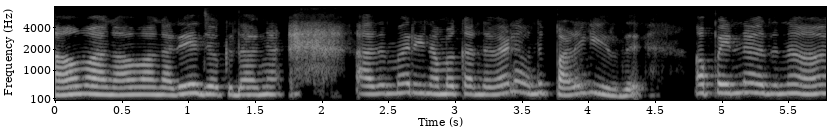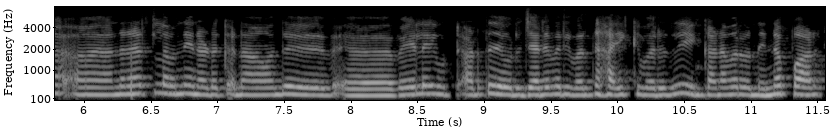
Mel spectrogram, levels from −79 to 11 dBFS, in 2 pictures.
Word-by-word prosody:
ஆமாங்க, 240 0 +5
ஆமாங்க. 235 0 +3
அதே 255 +4 +4
ஜோக்கு 235 -1 0
தாங்க. 230 +1 +1 0.7
அதுமாரி 275 +3 -1
நமக்கு 255 0 +2
அந்த 240 0 -1
வேலை 285 +5 0
வந்து 275 +2 -1
பழகிருது. 230 -4 -1 0.5
அப்ப 280 +1 -3
என்ன 280 +2 -3
ஆகுதுன்னா, 275 0 0 0.4
அ - - -1 0.2
அந்த 235 - 0
நேரத்தில 265 +1 -2
வந்து 260 +1 -1
என்னோட 230 -1 0
க - - -4
நான் 220 0 -1
வந்து 240 +2 +1 0.4
ஆ - - +1 0.3
வேலையை 250 +3 -1
விட்டு 225 -1 -8
அடுத்து 230 +4 -2
ஒரு 220 - -1
ஜனவரி 235 +2 0
வந்தா, 220 +3 -1
ஹைக்கு 230 +1 -3
வருது. 220 +3 -2
என் 225 -1 -3
கணவர் 230 +1 -1
வந்து, 220 -1 +1
என்னப்பா! 250 0 +2
240 Hz, 180 wpm, -24 LUFS, 230-260 Hz, 0.7 s, ஆமாங்க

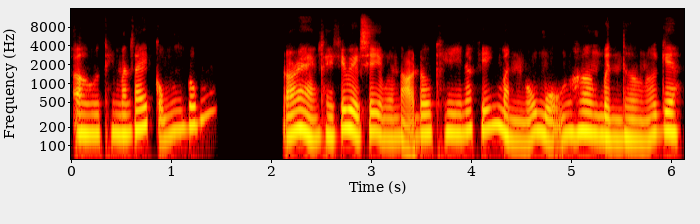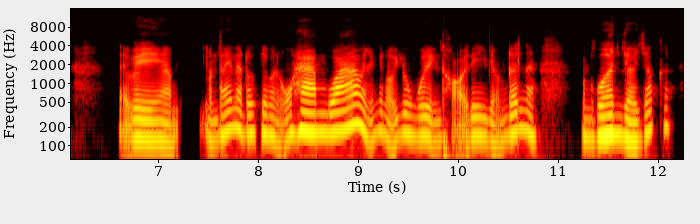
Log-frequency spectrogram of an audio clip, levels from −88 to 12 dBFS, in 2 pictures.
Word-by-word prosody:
Ừ, 160 -1 0
thì 165 -1 -6
mình 160 0 0
thấy 190 +3 +3
cũng 165 +9 -5
đúng. 270 +12 -3 0.7
Rõ 155 +2 +2
ràng 170 -7 +3
thì 150 - -1
cái 190 - +2
việc 160 -6 +4
sử 170 - -1
dụng 145 -4 -2
điện 135 - -5
thoại - - 0
đôi 160 +2 0
khi 165 -1 -3
nó 180 +2 -2
khiến 205 +4 0
mình 130 -7 -1
ngủ 140 +7 -2
muộn 155 0 -1
hơn 165 -1 +1
bình 135 -2 0
thường 135 -2 -2
nữa 145 +4 -3
kia. 170 -1 +3 0.5
Tại - - -3
vì, 130 -1 +4
à, 120 -2 0 0.4
mình 125 -1 -4
thấy 165 +5 0
là 190 - +1
đôi 160 -1 -1
khi 160 - 0
mình 145 -5 -2
cũng 130 +7 -1
ham 165 -1 +5
quá 185 +7 +6
về 200 - +2
những 135 +5 -6
cái 175 - -4
nội 130 -4 -3
dung 155 -2 -1
của 145 0 0
điện 125 -4 -1
thoại 140 +3 -3
đi, 145 -1 0
dẫn 125 +3 -4
đến 165 +4 +1
là 160 -5 -1 0.5
mình 135 -1 -4
quên 155 +1 +6
giờ 130 -4 +3
giấc 170 +4 -3
á. 205 - -8
160 Hz, 275 wpm, -22 LUFS, 140-170 Hz, 0.7 s, quá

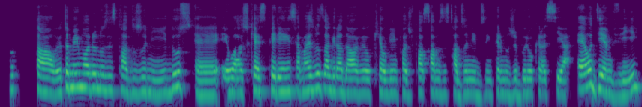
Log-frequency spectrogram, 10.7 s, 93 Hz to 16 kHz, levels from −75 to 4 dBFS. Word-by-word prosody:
Total. 200 -3 +1
Eu 185 - +1
também 240 +1 +2
moro 235 -1 +4
nos 220 -2 -2
Estados 195 -3 -3
Unidos, 195 +7 -2
eh, 165 0 -1
eu 185 +1 +4
acho 180 -1 0
que - - 0
a 205 - +6
experiência 195 0 0
mais 205 +2 0
desagradável 190 -6 +1
que 190 +2 -5
alguém 180 0 0
pode 175 -1 -3
passar 190 +1 0
nos 175 -2 -7
Estados 170 -1 -3
Unidos 175 -3 -5
em 175 - -9
termos 175 -2 -5
de 180 - -5
burocracia 175 0 -2 0.2
é 225 +2 +6
o 280 - +7
DMV. 190 - 0
185 Hz, 160 wpm, -25 LUFS, 175-210 Hz, 0.2 s, o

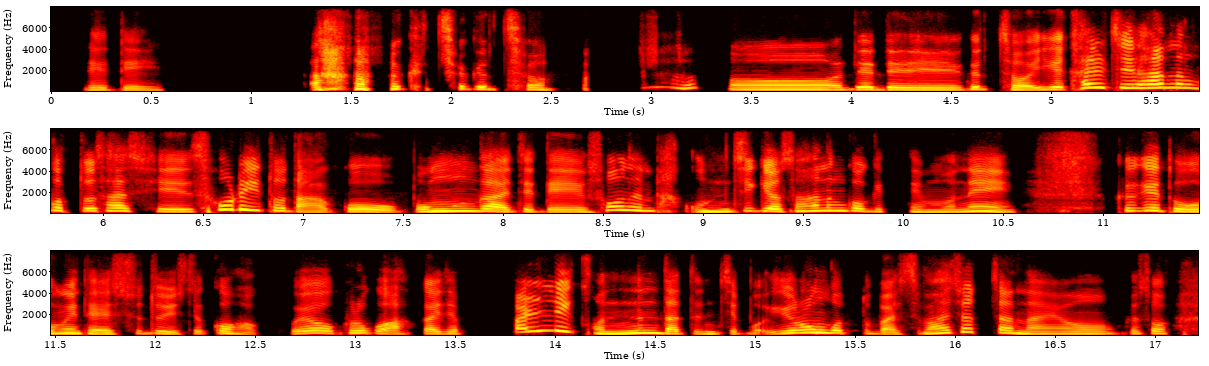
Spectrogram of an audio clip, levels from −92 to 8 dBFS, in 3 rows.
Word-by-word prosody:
네네. 160 -3 -7 1.0
아 235 - +10 0.2
그쵸, 235 - -7
그쵸. 205 -3 -3 0.9
어. 195 -1 +2
네네. 180 -4 +2
그쵸. 195 -3 -1
이게 205 +4 +2
칼질하는 350 - +4
것도 250 -4 -1
사실 215 -7 -1
소리도 355 - +3
나고 170 +2 0
뭔가 220 +1 +5
이제 180 -1 -3
내 175 0 -2
손을 325 - +1
막 245 - -7
움직여서 215 +4 +1
하는 265 +2 +1
거기 230 -6 -2
때문에 170 +3 -1 0.5
그게 270 +1 0
도움이 205 -1 +2
될 165 -4 -1
수도 200 +4 -7
있을 175 +2 -6
것 205 +1 -2
같고요. 220 +4 -4
그리고 225 -1 -2
아까 165 +4 -3
이제 180 -1 -5 0.3
빨리 410 +4 +2
걷는다든지 185 - +2
뭐 165 - -10
요런 255 +5 +3
것도 225 -4 -3
말씀하셨잖아요. 180 - -2
그래서 200 0 -5
200 Hz, 310 characters per minute, -23 LUFS, 180-235 Hz, 1.0 s, 아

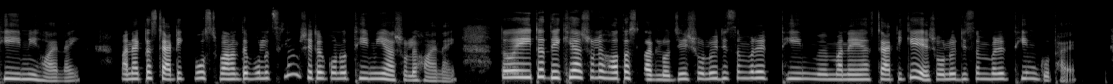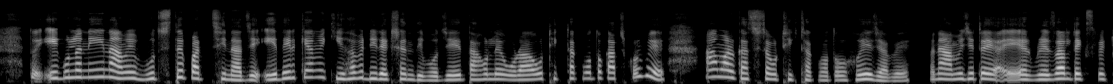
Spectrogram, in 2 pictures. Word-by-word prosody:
থিমই 250 -3 0
হয় 165 -1 -5
নাই। 170 - -9 0.5
মানে 245 +1 +2
একটা 290 +3 +1
স্ট্যাটিক 260 0 +3
পোস্ট 290 -2 -1
বানাতে 250 +1 +4
বলেছিলাম 280 - -5
সেটার 285 -1 +2
কোন 270 0 0
থিমই 265 -2 0
আসলে 205 -2 -4
হয় 165 -2 -5
নাই। 145 - -11 0.5
তো 320 - +3 0.2
এইটা 325 +2 +5
দেখে 315 +2 +4
আসলে 315 +1 -2
হতাশ 280 0 +3
লাগলো 220 -2 +2
যে 250 - +1
১৬ 260 -1 -2
ই - - -1
ডিসেম্বরের 290 +1 -1 0.2
থিম 265 0 -2
ম - - -1 0.2
মানে 230 0 +1 0.2
স্ট্যাটিকে 245 +6 +1 0.2
১৬ 235 0 -1
ই - - 0
ডিসেম্বরের 250 0 -2
থিম 275 0 -3
কোথায়? 185 - -9 0.7
তো - - -4 0.2
এগুলো 315 +3 +1
নিয়ে 345 +1 0
না 330 - +6
আমি 285 - +2 0.2
বুঝতে 275 +5 -1
পারছি 270 -1 +1
না - - +5
যে 205 - +2 0.2
এদেরকে 290 +6 0
আমি 330 0 -5
কিভাবে 270 +3 0
ডিরেকশন 250 -1 +1
দিব 195 -1 -2 0.2
যে 210 - +1 0.2
তাহলে 240 +2 -1
ওরাও 220 +2 +1
ঠিকঠাক 270 +1 -6
মত 275 0 -6
কাজ 275 - +2
করবে। 380 0 -1 0.6
আমার 345 -2 +2
কাজটাও 255 -1 -1
ঠিকঠাক 210 -3 -6
মত 190 +1 -7 0.2
হয়ে 235 +2 +4
যাবে। 170 0 -3 0.3
মানে 255 - -3
আমি 245 +2 -1
যেটা 260 0 +2
এ্যা - - 0 0.2
এর 225 - +2
রেসাল্ট 255 +3 +4
এক্সপেক্ট 245 0 -8
260 Hz, 185 wpm, -23 LUFS, 235-280 Hz, 0.7 s, না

